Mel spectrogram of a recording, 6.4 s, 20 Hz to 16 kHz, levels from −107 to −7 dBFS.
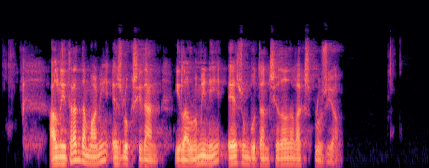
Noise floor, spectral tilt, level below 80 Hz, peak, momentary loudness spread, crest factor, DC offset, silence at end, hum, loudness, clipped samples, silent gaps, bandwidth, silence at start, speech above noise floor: under -90 dBFS; -5.5 dB/octave; -50 dBFS; -4 dBFS; 15 LU; 22 dB; under 0.1%; 1.35 s; none; -24 LUFS; under 0.1%; none; 7.6 kHz; 0.35 s; over 67 dB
